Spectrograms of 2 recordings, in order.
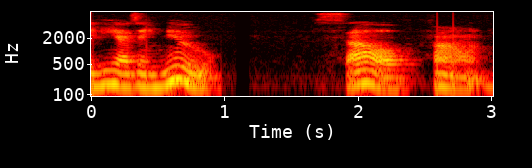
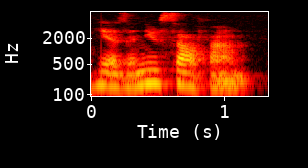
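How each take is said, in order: First: "new", then a clear break before "cell phone"; wrong comma pause. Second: Said in the usual way. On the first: Shown as a demonstration. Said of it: "you wouldn't say". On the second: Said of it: "not really functioning like an adjective".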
